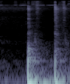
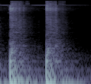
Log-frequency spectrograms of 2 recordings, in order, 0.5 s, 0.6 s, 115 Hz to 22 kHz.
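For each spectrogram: First: Two dull, low knocks near 100 Hz on a door panel, dying fast with no rattle: the part now sits tight. Second: Three low, dull thumps on a metal door panel with a faint buzzy after-rattle, pointing to a loose part inside.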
